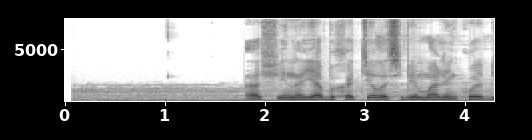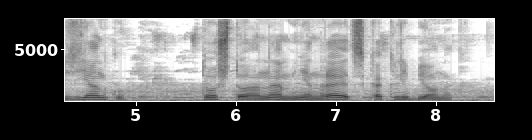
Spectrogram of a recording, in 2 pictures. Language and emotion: Russian, neutral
